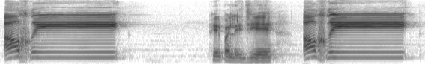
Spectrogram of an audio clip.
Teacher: خی کو ہم لمبا کر رہے ہیں کیونکہ یہاں پر یا مدہ کا قاعدہ ہوتا ہے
